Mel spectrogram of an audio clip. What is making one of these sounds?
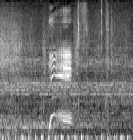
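A creature lets out a short, rising shriek.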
